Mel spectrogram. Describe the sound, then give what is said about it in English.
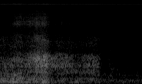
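A computer keyboard slides across a desk in one brief, quiet scraping motion lasting about a second, then the sound settles into faint room noise. No one speaks. “Move that out of the way, and we can move this keyboard out of the way as well.”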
